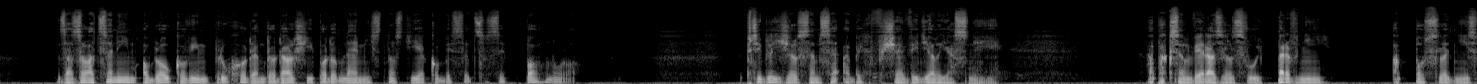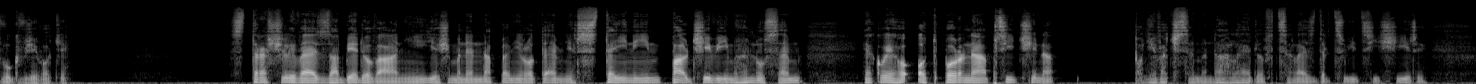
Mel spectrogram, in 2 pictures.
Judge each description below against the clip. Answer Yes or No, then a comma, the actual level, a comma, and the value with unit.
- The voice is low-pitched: Yes, very low, 85 Hz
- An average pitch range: Yes, average, 3.9 semitones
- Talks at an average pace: No, slow, 105 wpm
